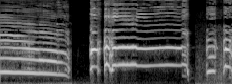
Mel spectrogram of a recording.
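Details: Crowing roosters from heritage breeds: a long, slightly falling crow over low hum, then another bird's stepped, sustained crow and the clipped start of a third.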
